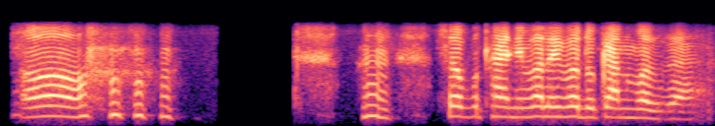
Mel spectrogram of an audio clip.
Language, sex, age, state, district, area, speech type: Assamese, female, 30-45, Assam, Majuli, urban, conversation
